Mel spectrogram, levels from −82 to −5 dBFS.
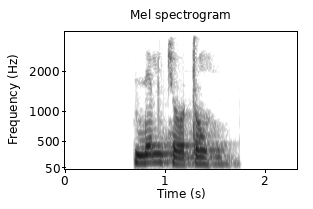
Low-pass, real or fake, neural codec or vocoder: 3.6 kHz; real; none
